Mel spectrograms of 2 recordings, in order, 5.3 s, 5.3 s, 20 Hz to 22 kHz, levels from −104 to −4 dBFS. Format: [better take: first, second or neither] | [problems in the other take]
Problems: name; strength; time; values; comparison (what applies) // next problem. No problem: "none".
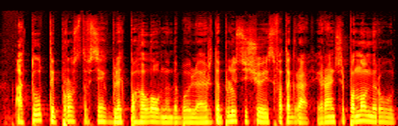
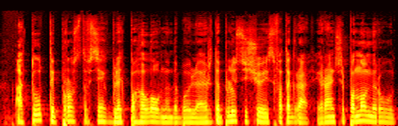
neither | none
